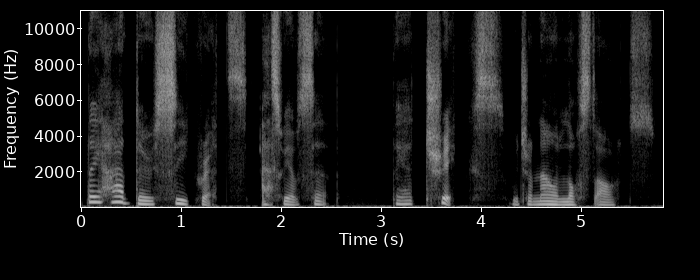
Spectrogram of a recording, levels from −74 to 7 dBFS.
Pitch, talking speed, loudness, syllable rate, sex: 195 Hz, 165 wpm, -24 LUFS, 3.7 syllables/s, female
